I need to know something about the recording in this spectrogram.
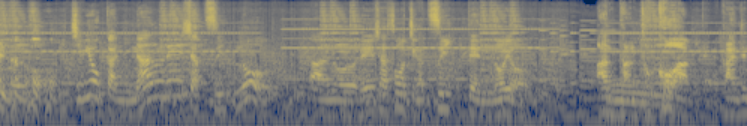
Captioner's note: laugh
